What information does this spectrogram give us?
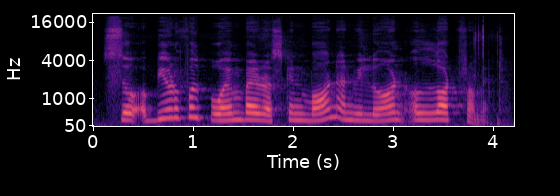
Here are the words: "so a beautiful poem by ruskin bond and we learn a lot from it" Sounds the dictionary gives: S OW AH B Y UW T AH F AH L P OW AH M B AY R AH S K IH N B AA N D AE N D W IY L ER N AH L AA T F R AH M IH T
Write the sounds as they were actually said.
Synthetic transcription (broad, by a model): S OW AH B Y UW T AH F AH L P OW AH M B AY R AH S K IH N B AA N AE N D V IY L ER N AH L AA T F R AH M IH T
